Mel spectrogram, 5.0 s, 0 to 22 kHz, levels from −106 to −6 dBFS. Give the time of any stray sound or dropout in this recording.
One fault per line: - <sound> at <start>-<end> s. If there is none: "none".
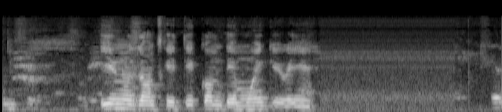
none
